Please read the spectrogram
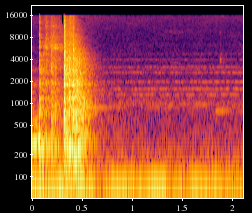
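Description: A pair of scissors set down on a tabletop: one sharp clack about a third of a second in, over soft background music.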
